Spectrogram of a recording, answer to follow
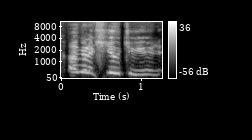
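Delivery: high, raging threat in a harsh put-on voice; threatening scream. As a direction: scream the threat at the blocked driver. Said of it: "the guy starts screaming".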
